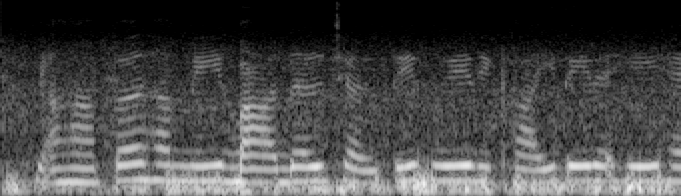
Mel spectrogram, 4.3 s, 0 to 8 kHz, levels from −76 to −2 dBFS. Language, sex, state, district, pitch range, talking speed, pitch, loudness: Hindi, female, Maharashtra, Gondia, 110-140 Hz, 140 wpm, 115 Hz, -17 LUFS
